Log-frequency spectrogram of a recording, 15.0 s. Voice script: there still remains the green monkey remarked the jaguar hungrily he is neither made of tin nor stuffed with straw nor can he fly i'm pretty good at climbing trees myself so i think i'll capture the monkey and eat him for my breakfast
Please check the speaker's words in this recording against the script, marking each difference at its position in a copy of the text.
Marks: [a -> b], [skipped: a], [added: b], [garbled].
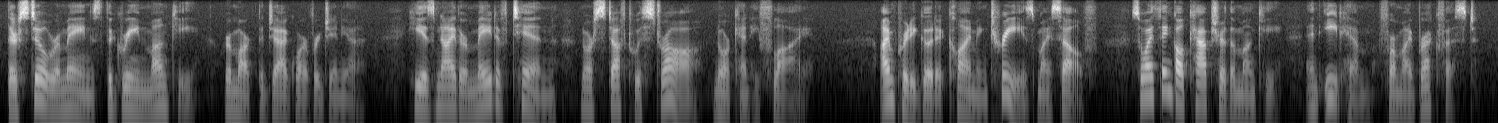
there still remains the green monkey remarked the jaguar [hungrily -> virginia] he is neither made of tin nor stuffed with straw nor can he fly i'm pretty good at climbing trees myself so i think i'll capture the monkey and eat him for my breakfast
